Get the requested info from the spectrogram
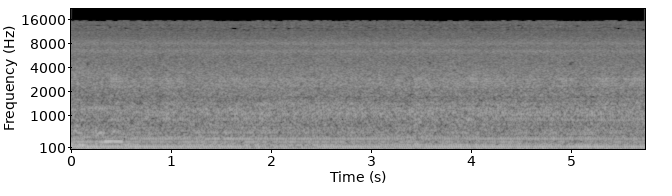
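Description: Steady mechanical hum over an even hiss, a machine running without change.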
